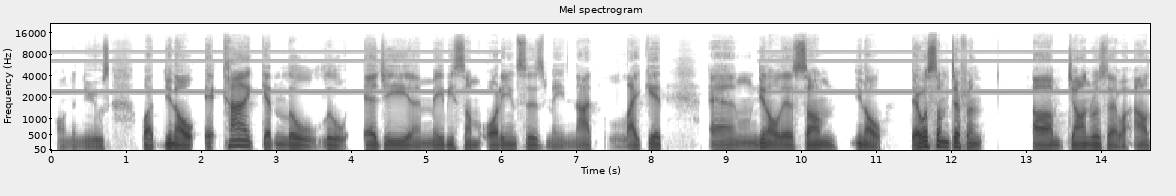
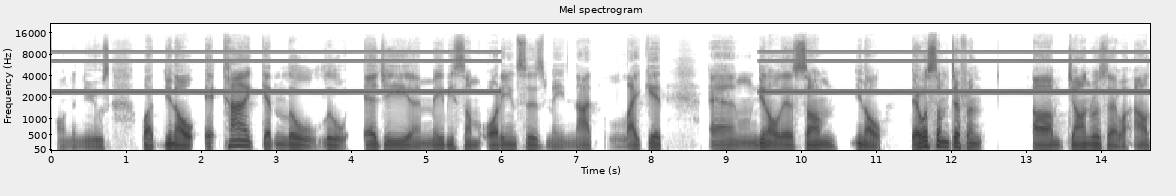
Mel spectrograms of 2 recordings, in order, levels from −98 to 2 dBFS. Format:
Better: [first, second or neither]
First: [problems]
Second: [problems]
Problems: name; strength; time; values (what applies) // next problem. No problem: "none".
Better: first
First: high-pitched whine; faint; until 6 s and from 9.5 s on; 2.5 kHz, 25 dB below the speech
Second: high-pitched whine; loud; until 6 s and from 9.5 s on; 2.5 kHz, 6 dB below the speech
